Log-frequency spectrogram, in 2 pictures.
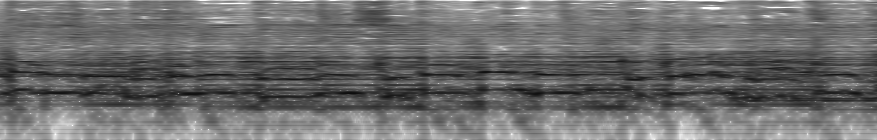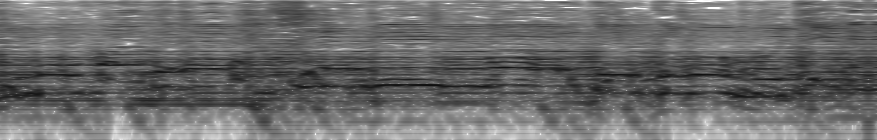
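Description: Amplified electric guitar played live through a small amp, with a voice singing along over it.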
